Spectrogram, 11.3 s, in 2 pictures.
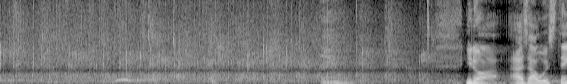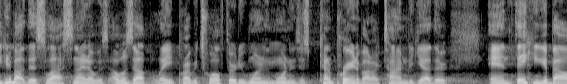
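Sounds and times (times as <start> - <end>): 
crowd clapping: 0.0 - 4.6
speech: 3.2 - 3.6, 4.7 - 11.3.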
